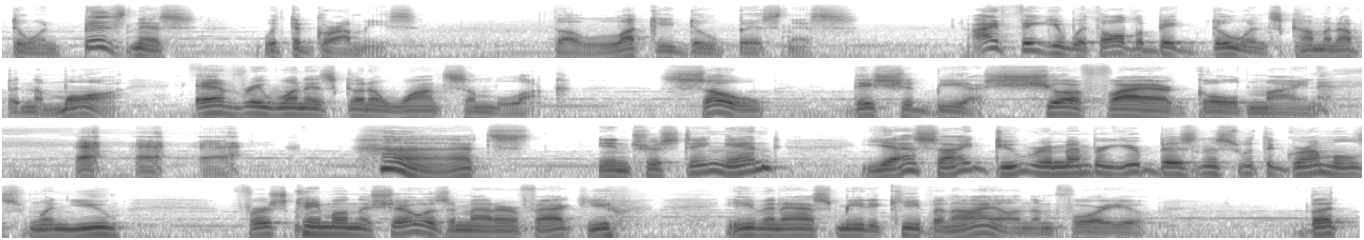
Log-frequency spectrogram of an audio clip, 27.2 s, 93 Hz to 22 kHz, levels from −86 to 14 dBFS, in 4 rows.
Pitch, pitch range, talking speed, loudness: 120 Hz, 105-145 Hz, 160 wpm, -25 LUFS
